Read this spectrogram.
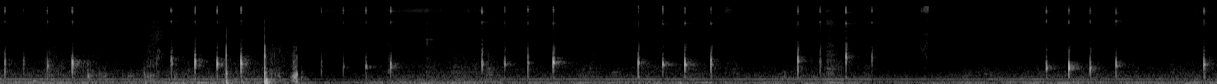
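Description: Plastic toy pieces click and rattle close by.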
